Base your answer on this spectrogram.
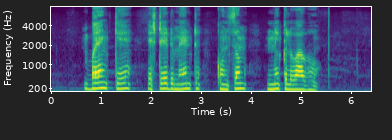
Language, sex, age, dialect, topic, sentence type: Magahi, male, 18-24, Northeastern/Surjapuri, banking, question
